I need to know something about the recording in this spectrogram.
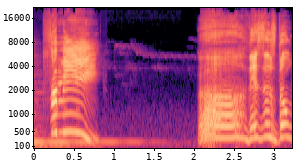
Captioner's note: groans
